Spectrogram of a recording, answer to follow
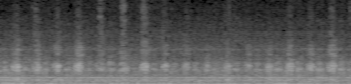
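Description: Pug panting softly and quickly, about four short breaths a second.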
